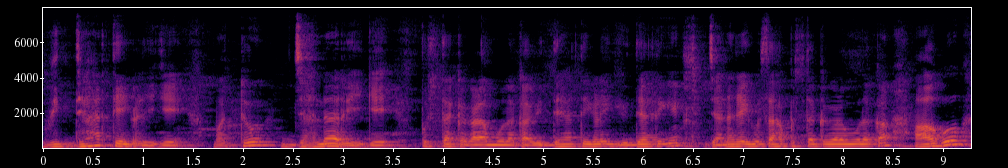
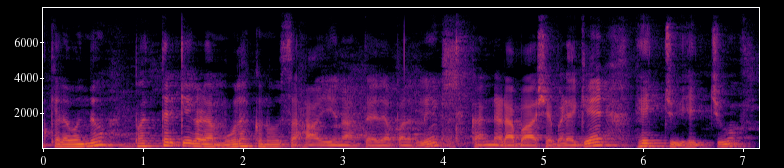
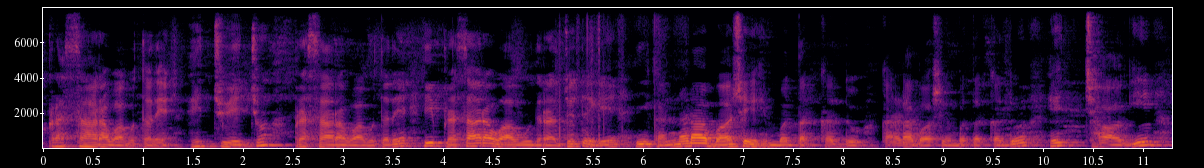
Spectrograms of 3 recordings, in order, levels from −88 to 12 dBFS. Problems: background conversations at intervals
